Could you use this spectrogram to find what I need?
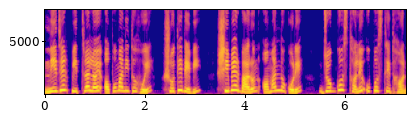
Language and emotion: Bengali, neutral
